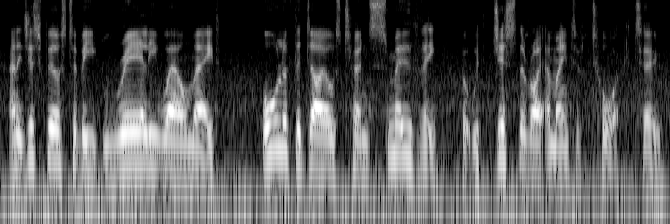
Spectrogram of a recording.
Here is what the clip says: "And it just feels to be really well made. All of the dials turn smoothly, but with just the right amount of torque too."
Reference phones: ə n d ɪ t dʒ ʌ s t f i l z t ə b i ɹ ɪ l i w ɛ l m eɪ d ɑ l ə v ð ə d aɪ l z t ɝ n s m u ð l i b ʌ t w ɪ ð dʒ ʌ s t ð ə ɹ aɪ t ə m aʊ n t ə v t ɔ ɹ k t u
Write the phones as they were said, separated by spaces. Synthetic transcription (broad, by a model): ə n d ɪ t dʒ ʌ s t f i l z t ə b i ɹ ɪ l i w ɛ l m eɪ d ɑ l ə v ð ə d aɪ l z t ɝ n s m u ð l i b ʌ t w ɪ ð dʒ ʌ s ð ə ɹ aɪ t ə m aʊ n t ə v t ɔ k t u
